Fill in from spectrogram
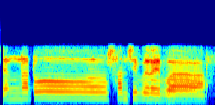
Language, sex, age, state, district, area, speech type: Bodo, male, 18-30, Assam, Chirang, rural, conversation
